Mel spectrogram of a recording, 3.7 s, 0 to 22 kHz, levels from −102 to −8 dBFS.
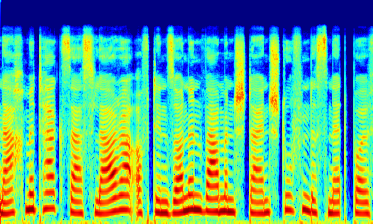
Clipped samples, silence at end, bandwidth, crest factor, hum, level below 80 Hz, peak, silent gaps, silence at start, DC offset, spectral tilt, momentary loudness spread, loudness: under 0.1%; 0 s; 12.5 kHz; 14 dB; none; -44 dBFS; -2 dBFS; none; 0 s; under 0.1%; -5 dB/octave; 7 LU; -16 LUFS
